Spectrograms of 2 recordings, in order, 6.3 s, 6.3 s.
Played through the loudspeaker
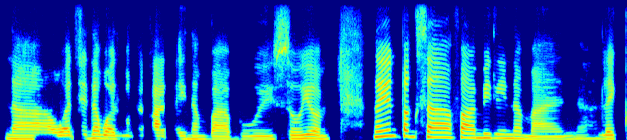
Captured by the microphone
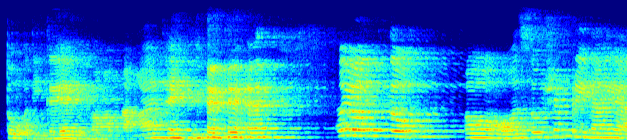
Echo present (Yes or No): No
